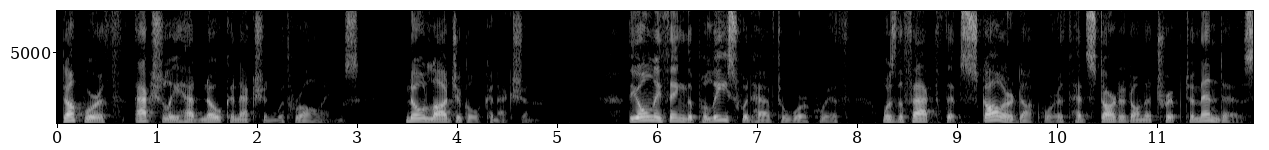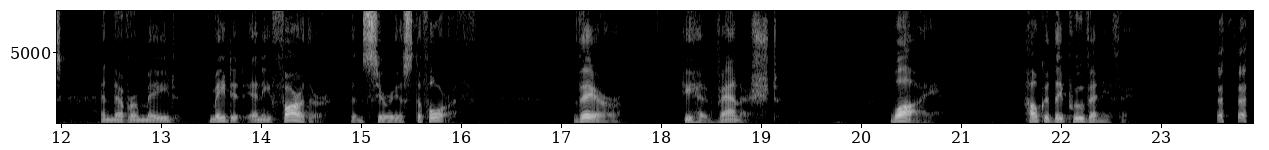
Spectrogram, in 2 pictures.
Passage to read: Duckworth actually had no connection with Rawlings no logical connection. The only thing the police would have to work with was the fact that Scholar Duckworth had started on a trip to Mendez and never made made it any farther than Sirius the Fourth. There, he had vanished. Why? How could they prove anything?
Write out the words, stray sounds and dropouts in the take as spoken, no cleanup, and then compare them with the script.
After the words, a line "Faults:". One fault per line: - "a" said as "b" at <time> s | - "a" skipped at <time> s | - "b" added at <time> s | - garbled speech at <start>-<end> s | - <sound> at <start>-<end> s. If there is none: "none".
Duckworth actually had no connection with Rawlings no logical connection. The only thing the police would have to work with was the fact that Scholar Duckworth had started on a trip to Mendez and never made made it any farther than Sirius the Fourth. There, he had vanished. Why? How could they prove anything?
Faults:
- laugh at 23.6-23.9 s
